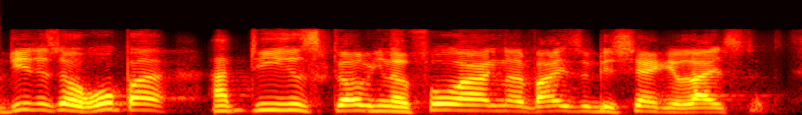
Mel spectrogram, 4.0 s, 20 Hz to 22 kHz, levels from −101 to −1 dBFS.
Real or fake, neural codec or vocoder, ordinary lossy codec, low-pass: fake; codec, 16 kHz, 1 kbps, X-Codec, HuBERT features, trained on balanced general audio; none; none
